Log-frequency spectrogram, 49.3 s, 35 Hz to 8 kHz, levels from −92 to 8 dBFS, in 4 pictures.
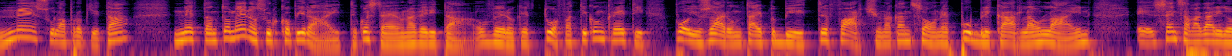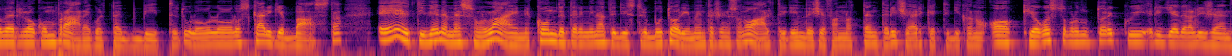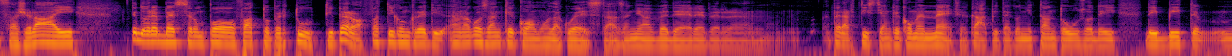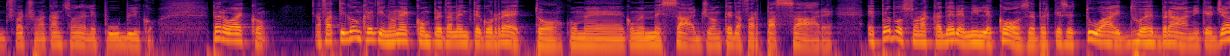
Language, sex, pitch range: Italian, male, 100-130 Hz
